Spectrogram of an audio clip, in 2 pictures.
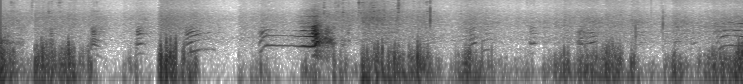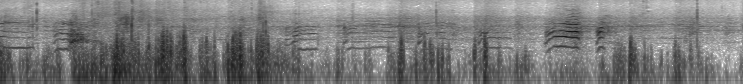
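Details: Charlie, a Staffordshire Bull Terrier, swings on a rope, letting out repeated brief rising-and-falling whines and strained growly vocalisations amid rustling, knocking and rope noise, busiest between three and fourteen seconds.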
